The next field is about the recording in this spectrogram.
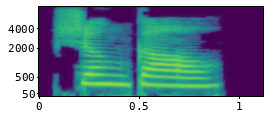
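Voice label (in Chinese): "升高", Mandarin Chinese; chinese flashcards; hsk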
